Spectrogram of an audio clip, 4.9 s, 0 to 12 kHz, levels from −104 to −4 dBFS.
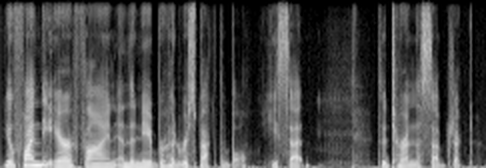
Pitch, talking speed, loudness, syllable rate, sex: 195 Hz, 185 wpm, -20 LUFS, 5.5 syllables/s, female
